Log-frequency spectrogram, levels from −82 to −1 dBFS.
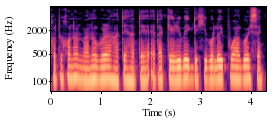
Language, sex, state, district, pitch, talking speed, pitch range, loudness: Assamese, male, Assam, Sonitpur, 120 Hz, 155 wpm, 115-125 Hz, -15 LUFS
